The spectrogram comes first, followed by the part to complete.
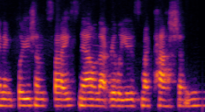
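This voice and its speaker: At a moderate pace, a woman talks in a medium pitch with an Australian accent. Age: 40s. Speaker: lawyer and author. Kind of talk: interview.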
